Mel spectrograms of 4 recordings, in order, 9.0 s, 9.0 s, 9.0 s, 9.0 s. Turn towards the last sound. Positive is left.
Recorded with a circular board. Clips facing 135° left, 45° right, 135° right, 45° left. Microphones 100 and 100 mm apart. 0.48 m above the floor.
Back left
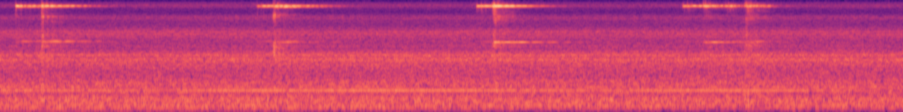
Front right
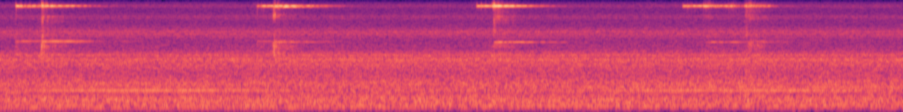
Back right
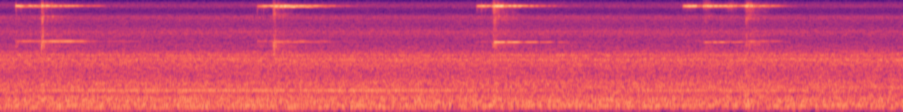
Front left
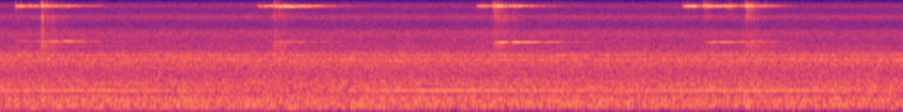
turn(degrees=-110)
